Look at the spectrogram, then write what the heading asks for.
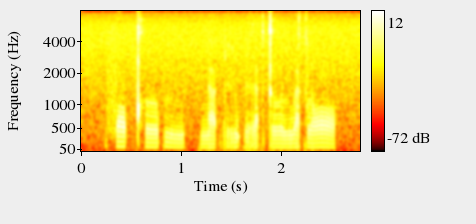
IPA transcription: fɔː˥˩p̚kʰɤː˦˥pɯ˧ŋ | naː˨˩k̚pru˦˥ʔra˨˩k̚ tɤː˧ lu˧a̯klɔː˥˩

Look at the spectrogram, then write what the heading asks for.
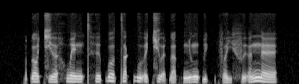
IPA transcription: ɗɔ˧t͡ɕɨ˨˦ə̯hwe˧ŋ t̪ʰɨ˨˦ɓo˧ t̪a˦˥k̚vṵ˧˥ə̯t͡ɕṵ˧˨ə̯ ɗa˨˩t̚ɲo˧ŋɓi˨˩k̚ fə˨˩j fɨ̰˧˥ə̯ nɛ˧

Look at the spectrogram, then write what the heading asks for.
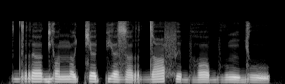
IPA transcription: drʌ ɡjɔnɔcə pʲʌ zɒrdɑ fɪbʱɔ bʱuŋɟu

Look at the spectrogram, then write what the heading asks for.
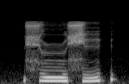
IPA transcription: çʉːçiʔ

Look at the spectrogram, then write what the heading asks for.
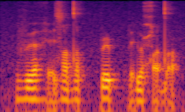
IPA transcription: vɵɐ̯ ɦɛ̰ zudˤipːə˞pːɛ̰ ɾuħḭdˤə̰

